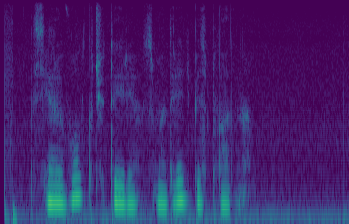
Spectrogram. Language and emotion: Russian, neutral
